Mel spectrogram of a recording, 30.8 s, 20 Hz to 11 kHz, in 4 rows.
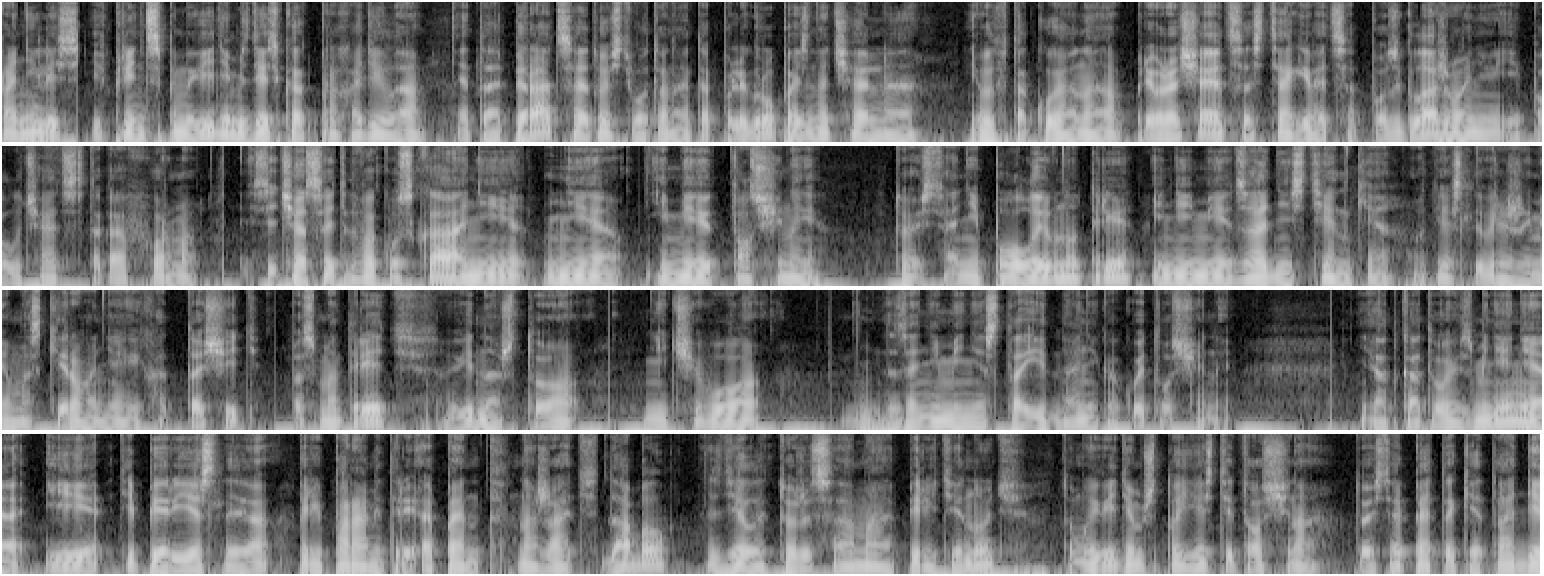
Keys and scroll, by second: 14.6 w, 22.0 ctrl+z, 26.9 w.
